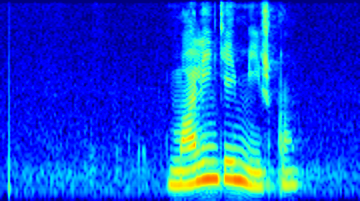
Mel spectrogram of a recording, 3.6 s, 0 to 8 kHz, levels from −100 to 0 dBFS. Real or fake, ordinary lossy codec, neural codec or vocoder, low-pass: real; none; none; none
